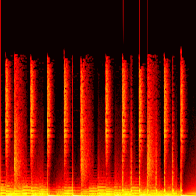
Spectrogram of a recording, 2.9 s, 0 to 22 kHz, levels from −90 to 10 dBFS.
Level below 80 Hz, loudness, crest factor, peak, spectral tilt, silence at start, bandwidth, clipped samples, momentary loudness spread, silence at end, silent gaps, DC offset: -14 dBFS; -14 LUFS; 14 dB; 0 dBFS; -5.5 dB/octave; 0 s; 16 kHz; under 0.1%; 2 LU; 0 s; none; 20%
